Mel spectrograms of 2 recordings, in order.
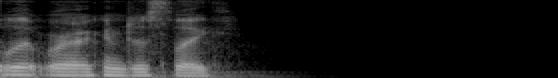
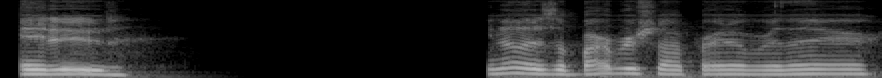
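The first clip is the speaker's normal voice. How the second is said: mock heckling, pitched up; roasting himself; 5 semitones higher, 3 dB louder than usual. Speaker heckles himself about a haircut, mock roasting. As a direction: call out a jokey nudge. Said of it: "I'm just roasting myself".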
